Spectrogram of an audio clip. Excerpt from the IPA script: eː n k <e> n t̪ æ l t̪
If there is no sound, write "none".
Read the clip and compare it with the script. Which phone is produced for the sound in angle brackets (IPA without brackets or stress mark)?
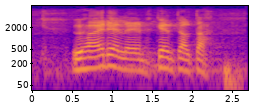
e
